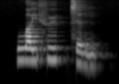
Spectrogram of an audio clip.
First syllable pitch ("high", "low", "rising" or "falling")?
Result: high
